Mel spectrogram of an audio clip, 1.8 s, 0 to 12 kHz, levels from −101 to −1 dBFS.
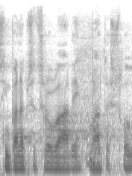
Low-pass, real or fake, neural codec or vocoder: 10.8 kHz; real; none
